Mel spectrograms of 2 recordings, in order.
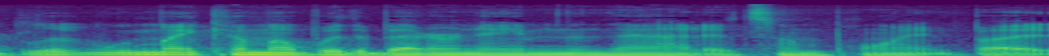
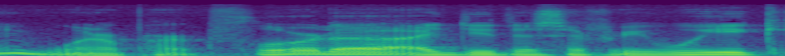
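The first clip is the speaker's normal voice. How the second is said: normal talking voice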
